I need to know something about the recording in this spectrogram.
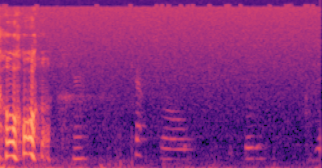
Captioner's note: laughing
